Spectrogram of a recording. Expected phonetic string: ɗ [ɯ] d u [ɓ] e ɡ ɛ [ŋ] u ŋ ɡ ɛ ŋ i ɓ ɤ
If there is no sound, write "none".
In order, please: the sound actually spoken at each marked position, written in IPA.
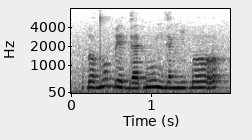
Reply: ɤ, ɓ, ɠ

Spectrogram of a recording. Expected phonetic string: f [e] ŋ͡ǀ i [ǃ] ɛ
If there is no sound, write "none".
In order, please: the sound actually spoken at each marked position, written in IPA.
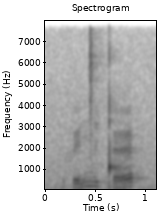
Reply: e, ǃ

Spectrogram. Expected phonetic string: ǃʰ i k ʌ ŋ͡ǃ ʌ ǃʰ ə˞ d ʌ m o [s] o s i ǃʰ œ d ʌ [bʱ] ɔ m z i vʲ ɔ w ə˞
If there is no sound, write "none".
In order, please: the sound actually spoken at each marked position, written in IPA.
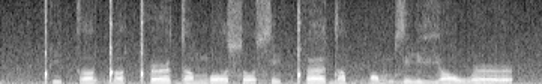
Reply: s, bʱ

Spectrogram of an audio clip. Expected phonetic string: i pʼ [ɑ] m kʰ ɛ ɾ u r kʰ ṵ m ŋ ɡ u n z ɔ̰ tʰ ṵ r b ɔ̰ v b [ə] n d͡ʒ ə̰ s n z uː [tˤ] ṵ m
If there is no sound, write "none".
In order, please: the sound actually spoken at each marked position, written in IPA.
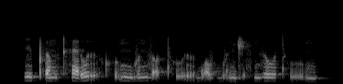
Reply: ə, ə̰, tʰ

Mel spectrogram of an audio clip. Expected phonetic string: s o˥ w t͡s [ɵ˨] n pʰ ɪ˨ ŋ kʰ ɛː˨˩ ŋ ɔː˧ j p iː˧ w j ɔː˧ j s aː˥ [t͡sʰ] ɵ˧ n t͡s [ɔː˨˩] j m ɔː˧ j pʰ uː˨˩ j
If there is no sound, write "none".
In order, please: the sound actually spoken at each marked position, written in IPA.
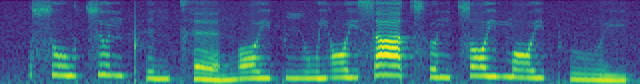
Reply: ɵ˥, t͡sʰ, ɔː˥

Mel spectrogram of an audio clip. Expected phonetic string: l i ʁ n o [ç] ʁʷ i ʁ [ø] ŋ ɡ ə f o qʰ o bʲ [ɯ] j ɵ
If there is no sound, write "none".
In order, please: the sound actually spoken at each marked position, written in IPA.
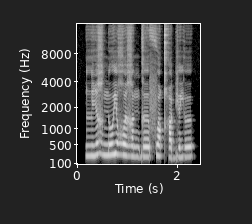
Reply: j, ə, ə

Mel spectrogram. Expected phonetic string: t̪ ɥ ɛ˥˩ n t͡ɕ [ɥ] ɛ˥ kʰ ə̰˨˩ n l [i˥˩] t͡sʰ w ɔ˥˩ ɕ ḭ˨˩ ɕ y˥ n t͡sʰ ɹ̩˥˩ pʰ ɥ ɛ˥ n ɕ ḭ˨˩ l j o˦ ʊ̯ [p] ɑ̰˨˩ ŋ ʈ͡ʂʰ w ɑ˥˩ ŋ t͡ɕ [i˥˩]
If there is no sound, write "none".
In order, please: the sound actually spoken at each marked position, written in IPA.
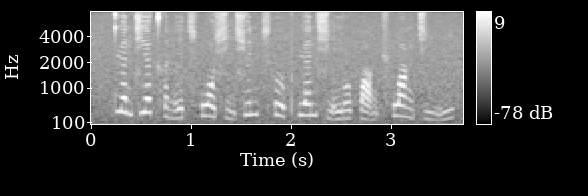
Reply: j, i˦, p, ḭ˨˩˦

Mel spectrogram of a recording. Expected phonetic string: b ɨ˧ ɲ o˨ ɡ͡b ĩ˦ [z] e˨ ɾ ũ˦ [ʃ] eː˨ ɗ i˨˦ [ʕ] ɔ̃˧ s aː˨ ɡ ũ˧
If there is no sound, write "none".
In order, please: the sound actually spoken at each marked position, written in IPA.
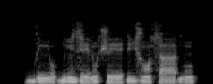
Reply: z, ʃ, ɣ

